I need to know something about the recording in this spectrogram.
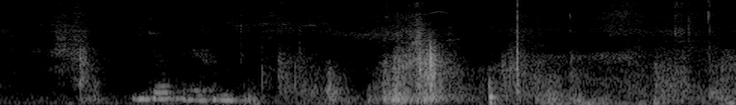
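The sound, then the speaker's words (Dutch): A door is pulled shut with a rustling slide and a short knock as it settles, amid quiet background noise and faint, indistinct voices. “Doe die ook even maar. Je hebt die deur nog wel openstaan, je wonde muggen.”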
